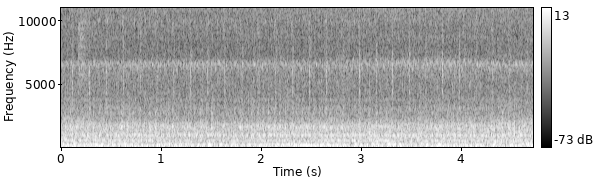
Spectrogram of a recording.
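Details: Suzuki F6A EFi three-cylinder idling steadily with a fast, even, light tick on top. A fuel injector is suspected as the source but not confirmed.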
